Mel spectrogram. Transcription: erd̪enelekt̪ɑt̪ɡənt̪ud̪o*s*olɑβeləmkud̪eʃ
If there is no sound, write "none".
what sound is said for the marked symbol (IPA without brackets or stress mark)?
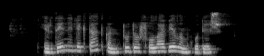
ʃ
